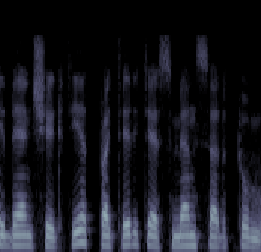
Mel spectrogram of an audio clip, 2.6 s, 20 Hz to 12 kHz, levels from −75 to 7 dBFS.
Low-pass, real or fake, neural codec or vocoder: 7.2 kHz; fake; codec, 16 kHz, 0.5 kbps, FunCodec, trained on LibriTTS, 25 frames a second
